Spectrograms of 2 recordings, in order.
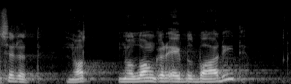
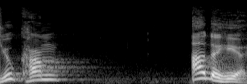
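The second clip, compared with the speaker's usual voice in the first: loud, higher command; guard's order; 7 semitones higher, 6 dB louder than usual. Retold or imitated. Guard ordering the boy out of the warehouse, loud command. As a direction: order him out sharply.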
